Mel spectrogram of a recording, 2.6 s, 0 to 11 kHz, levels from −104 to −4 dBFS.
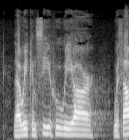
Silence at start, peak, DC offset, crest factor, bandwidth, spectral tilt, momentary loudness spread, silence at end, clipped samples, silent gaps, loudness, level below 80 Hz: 0.3 s; 0 dBFS; under 0.1%; 14 dB; 8.4 kHz; -7.5 dB/octave; 9 LU; 0 s; under 0.1%; none; -16 LUFS; -60 dBFS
